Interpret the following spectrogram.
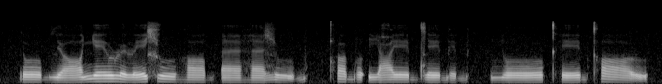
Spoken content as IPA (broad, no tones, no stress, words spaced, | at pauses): ɾoːb lʲɒːɲeːu̯ ɭeɭeɕuː ɦɒːbʔæːɦæɮuːb | qʰuboʔiʕeːb dlebeb | ʎoː kʰebkʰɒːu̯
